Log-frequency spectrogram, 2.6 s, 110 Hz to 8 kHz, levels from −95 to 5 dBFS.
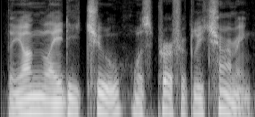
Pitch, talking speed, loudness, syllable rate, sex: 105 Hz, 165 wpm, -17 LUFS, 4.8 syllables/s, male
